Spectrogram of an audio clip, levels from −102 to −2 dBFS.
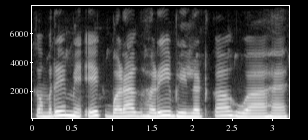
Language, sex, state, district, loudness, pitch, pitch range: Hindi, female, Jharkhand, Garhwa, -11 LUFS, 250 Hz, 235-280 Hz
